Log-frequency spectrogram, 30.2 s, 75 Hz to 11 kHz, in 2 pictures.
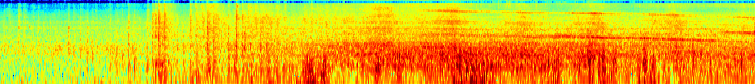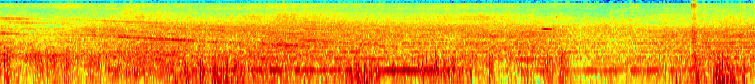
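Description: An R211A New York City Subway train pulling into the station and braking to a stop. The wheels clatter over the rails, and the propulsion whine falls steadily in pitch as the train slows. A steady low hum follows while it stands, with a sharp clunk near the end as the doors open.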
